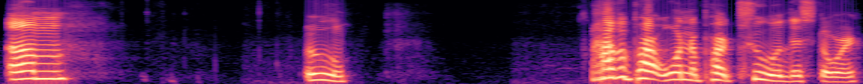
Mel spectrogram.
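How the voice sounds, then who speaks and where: A woman's voice: on the high side, unhurried, no room sound, clean studio sound. A young woman chatting casually with friends, telling gossipy stories full of slang and asides. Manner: animated, gossipy storytelling with slang. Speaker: storyteller among friends. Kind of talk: casual chat.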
